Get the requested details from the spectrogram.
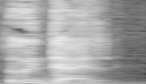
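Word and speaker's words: Adele: Λοιπόν, είπε ότι κανονικά το Α δεν προφέρεται Α, αλλά προφέρεται Ο. – Από πότε. – Ο και το Ο πρέπει να είναι πάρα πολύ χαλαρό το Ο. Οπότε είναι Ούντελ.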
